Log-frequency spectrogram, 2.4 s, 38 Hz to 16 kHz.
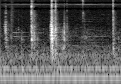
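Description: Light clicks and taps of fingers handling a cutting mat and sticker sheet in a Silhouette Cameo 3 cutter, lining it up before the cut. About six short clicks in two seconds, the sharpest about a second in.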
